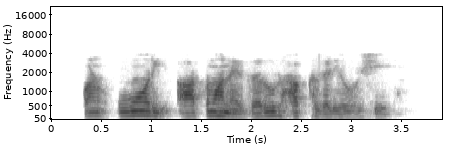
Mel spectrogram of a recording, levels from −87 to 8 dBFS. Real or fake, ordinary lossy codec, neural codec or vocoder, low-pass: real; AAC, 16 kbps; none; 7.2 kHz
